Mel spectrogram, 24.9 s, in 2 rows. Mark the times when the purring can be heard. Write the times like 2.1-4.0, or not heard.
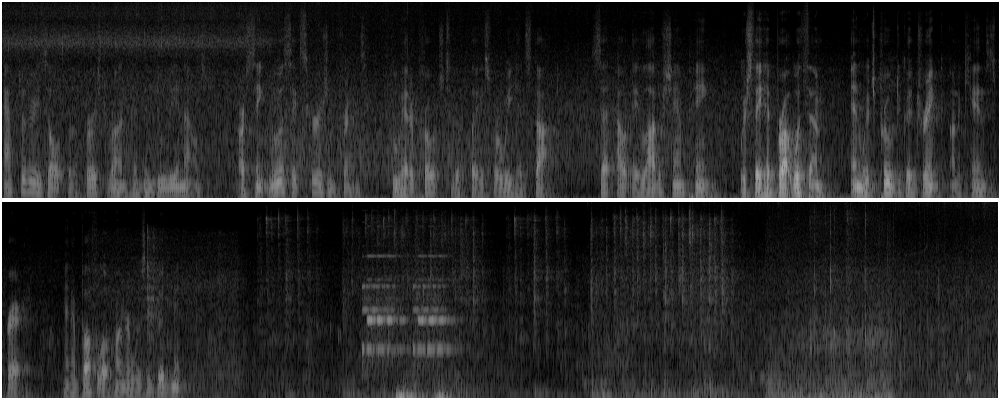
not heard.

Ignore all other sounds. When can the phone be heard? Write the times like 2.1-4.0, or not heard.
16.9-18.0.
